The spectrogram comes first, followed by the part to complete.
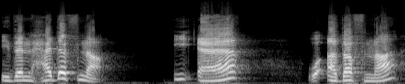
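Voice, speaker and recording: A man teaching a French lesson, spelling out verb endings letter by letter and slowly repeating each example. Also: high-pitched, animated, bright, forceful tone. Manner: addresses viewers directly. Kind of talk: video lesson.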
